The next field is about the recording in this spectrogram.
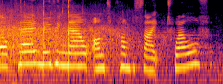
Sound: cheering & Applause

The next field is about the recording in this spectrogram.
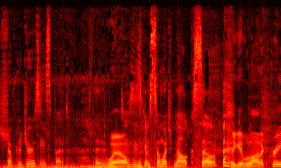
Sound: laughs

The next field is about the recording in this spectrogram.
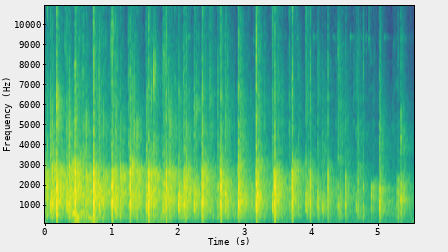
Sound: applause

